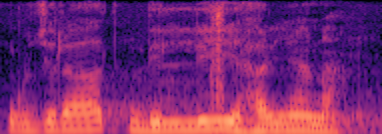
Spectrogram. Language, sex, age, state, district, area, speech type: Urdu, male, 30-45, Bihar, Khagaria, rural, spontaneous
